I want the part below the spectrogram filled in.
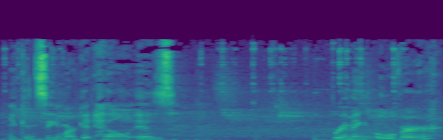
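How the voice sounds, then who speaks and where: A middle-aged woman hosting an unscripted walk-through vlog on a phone at arm's length, with a halting, meandering delivery. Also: a little high, steady tone. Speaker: host of a shopping preview vlog. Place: outside a metal warehouse store, then large busy indoor market and cafe. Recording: noisy handheld phone recording on location.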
